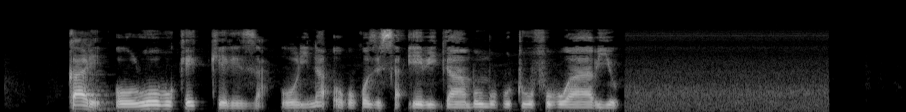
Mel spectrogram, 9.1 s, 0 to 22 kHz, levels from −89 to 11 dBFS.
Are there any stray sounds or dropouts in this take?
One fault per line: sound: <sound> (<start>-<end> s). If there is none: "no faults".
no faults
